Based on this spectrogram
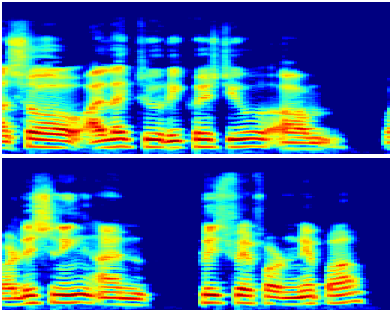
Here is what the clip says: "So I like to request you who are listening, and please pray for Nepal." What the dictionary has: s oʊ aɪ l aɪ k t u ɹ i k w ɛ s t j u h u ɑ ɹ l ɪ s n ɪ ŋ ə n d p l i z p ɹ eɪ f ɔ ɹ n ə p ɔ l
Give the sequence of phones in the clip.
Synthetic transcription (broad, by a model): s oʊ aɪ l aɪ k t u ɹ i k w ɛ s t j u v ɑ ɹ l ɪ s n ɪ ŋ ə n d p l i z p eɪ f ɔ ɹ n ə p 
